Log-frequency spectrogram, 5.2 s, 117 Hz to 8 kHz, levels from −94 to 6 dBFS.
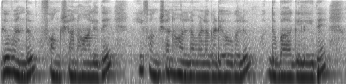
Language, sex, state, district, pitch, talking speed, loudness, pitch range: Kannada, female, Karnataka, Bidar, 180 Hz, 150 wpm, -15 LUFS, 170-200 Hz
